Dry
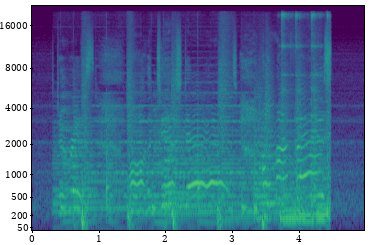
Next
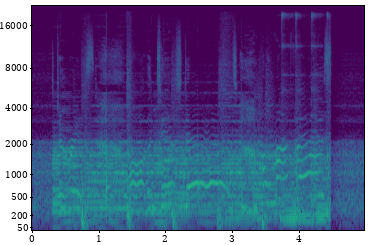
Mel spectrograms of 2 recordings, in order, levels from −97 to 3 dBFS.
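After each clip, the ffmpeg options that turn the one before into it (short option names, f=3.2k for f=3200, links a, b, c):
-af "highshelf=f=2.1k:t=q:w=3:g=-9.5,acompressor=threshold=-36dB:ratio=12"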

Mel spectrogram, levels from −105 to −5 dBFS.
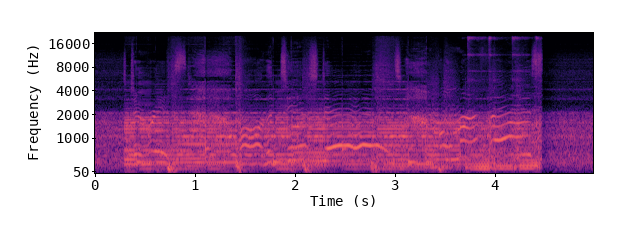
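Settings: -af "alimiter=level_in=8.5dB:limit=-24dB:level=0:latency=1:release=29,volume=-8.5dB,volume=1.5dB"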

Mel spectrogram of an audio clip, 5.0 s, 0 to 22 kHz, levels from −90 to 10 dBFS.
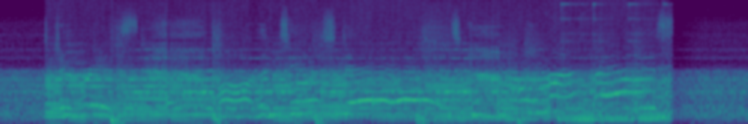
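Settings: -af "acrusher=bits=7:mode=log:mix=0:aa=0.000001,bandreject=f=240.7:t=h:w=4,bandreject=f=481.4:t=h:w=4,bandreject=f=722.1:t=h:w=4,bandreject=f=962.8:t=h:w=4,bandreject=f=1.2035k:t=h:w=4,bandreject=f=1.4442k:t=h:w=4,bandreject=f=1.6849k:t=h:w=4,bandreject=f=1.9256k:t=h:w=4,bandreject=f=2.1663k:t=h:w=4,bandreject=f=2.407k:t=h:w=4,bandreject=f=2.6477k:t=h:w=4,bandreject=f=2.8884k:t=h:w=4,bandreject=f=3.1291k:t=h:w=4,bandreject=f=3.3698k:t=h:w=4,bandreject=f=3.6105k:t=h:w=4,bandreject=f=3.8512k:t=h:w=4,bandreject=f=4.0919k:t=h:w=4,bandreject=f=4.3326k:t=h:w=4,bandreject=f=4.5733k:t=h:w=4,bandreject=f=4.814k:t=h:w=4,volume=8.5dB"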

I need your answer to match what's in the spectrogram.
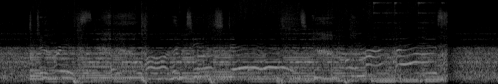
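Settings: -filter_complex "[0:a]acrossover=split=420|7400[a][b][c];[a]acompressor=threshold=-41dB:ratio=4[d];[b]acompressor=threshold=-41dB:ratio=4[e];[c]acompressor=threshold=-53dB:ratio=4[f];[d][e][f]amix=inputs=3:normalize=0,volume=5dB"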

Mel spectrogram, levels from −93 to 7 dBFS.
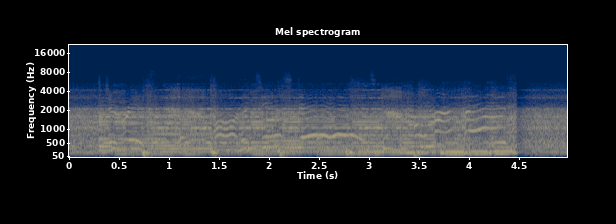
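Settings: -af "highpass=f=120:w=0.5412,highpass=f=120:w=1.3066,equalizer=f=180:t=q:w=4:g=9,equalizer=f=280:t=q:w=4:g=-7,equalizer=f=870:t=q:w=4:g=-3,equalizer=f=2.6k:t=q:w=4:g=-4,lowpass=f=3.2k:w=0.5412,lowpass=f=3.2k:w=1.3066,volume=6.5dB"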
